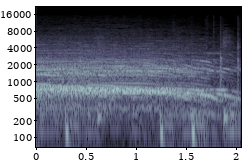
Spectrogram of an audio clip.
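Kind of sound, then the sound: crowd, crowd cheering and shouting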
